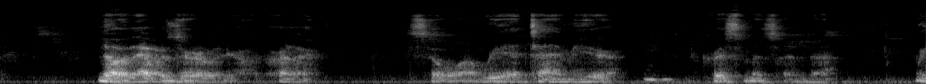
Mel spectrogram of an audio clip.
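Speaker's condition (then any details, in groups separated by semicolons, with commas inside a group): ALS; onset left foot drop, then left leg weakness; progressed, needs help from others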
